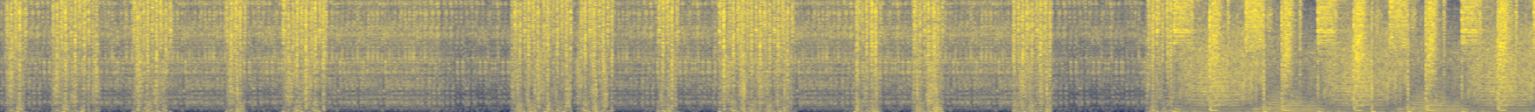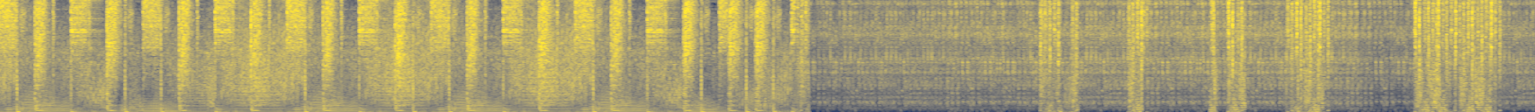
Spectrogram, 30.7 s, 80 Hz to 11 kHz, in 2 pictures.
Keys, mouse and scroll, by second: 0.0-3.2 typing, 0.3 click, 0.4 click, 1.1 alt+click, 1.2 click, 1.9 click, 2.5 ctrl+click, 2.9 scroll down 2, 3.3 ctrl+click, 3.8 Delete, 3.8 click, 4.1 click, 4.5 click, 4.6 click, 4.7-11.4 typing, 4.8 alt+click, 6.1 click, 6.3 alt+click, 6.9 scroll down 2, 7.0 right click, 7.1 click, 8.0 right click, 8.2 ctrl+click, 8.5 scroll up 2, 8.9 alt+click, 9.4 scroll down 2, 9.9 click, 10.1 click, 11.5 scroll up 2, 12.2-12.5 scroll down 2, 23.4 space, 23.4 right click, 23.7 scroll down 2, 24.3 right click, 24.4 click, 24.7 right click, 24.9 ctrl+click, 25.2 click, 25.3 click, 25.6 click, 25.7-30.7 typing, 26.1 scroll down 2, 26.3 click, 26.6 scroll up 2, 28.5 scroll down 2, 28.8 middle click, 29.4 middle click, 30.1 scroll down 2, 30.4 click, 30.6 click.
